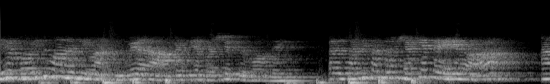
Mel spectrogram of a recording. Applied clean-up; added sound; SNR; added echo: none; Run; 6 dB; reverberation time 1.2 s.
